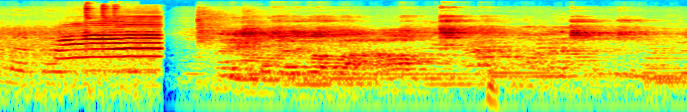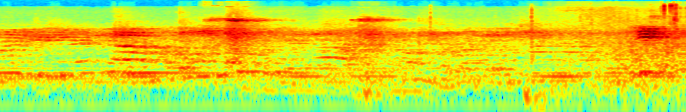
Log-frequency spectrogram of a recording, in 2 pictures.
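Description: A brief, high cat meow opens the clip, then a steady hubbub of voices and outdoor bustle carries on without it, in a seaside town in Nardò, Puglia, Italy.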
